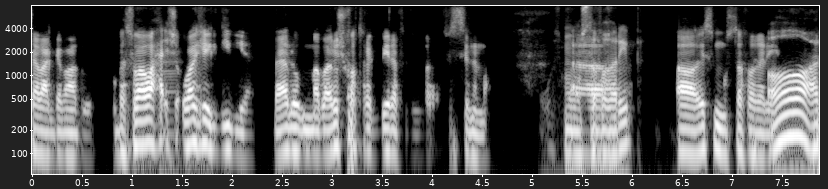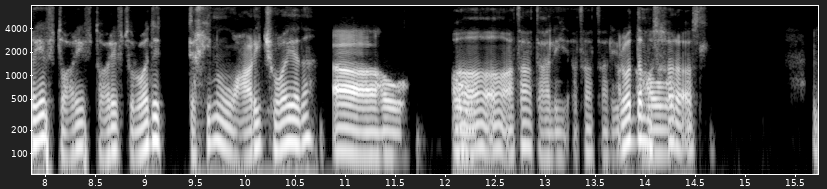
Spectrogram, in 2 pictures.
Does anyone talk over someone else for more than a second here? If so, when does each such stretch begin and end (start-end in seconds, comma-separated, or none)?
none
